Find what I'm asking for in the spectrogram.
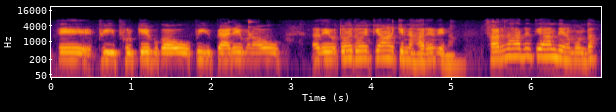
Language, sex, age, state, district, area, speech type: Dogri, female, 45-60, Jammu and Kashmir, Reasi, rural, spontaneous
